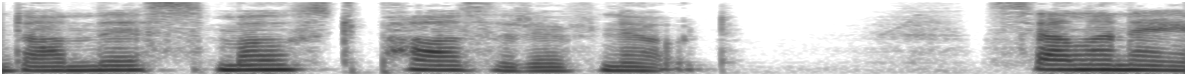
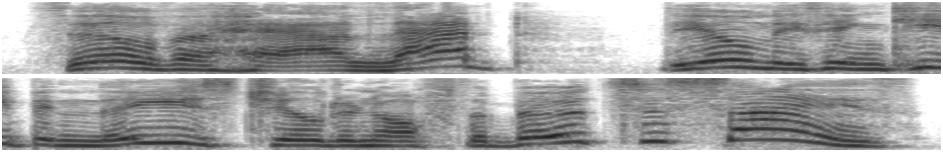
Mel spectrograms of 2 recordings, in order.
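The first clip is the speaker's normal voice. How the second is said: put-on louder, gruff old lady scoffing kindly; snorting, not unkind; 5 semitones higher, 5 dB louder than usual. A narrator's reading. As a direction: snort at the lad but keep it kind. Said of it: "Kester snorted, though not unkindly".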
